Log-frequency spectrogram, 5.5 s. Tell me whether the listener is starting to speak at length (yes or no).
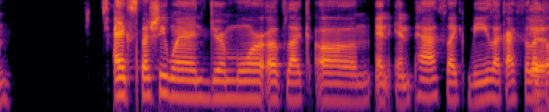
no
